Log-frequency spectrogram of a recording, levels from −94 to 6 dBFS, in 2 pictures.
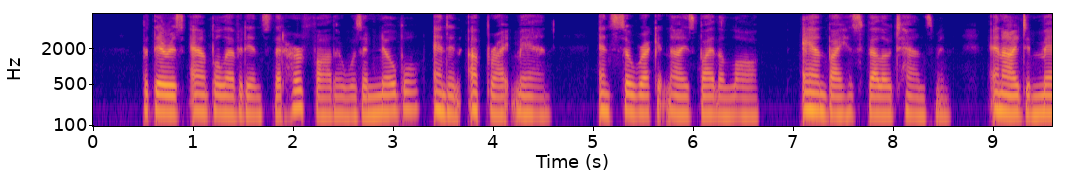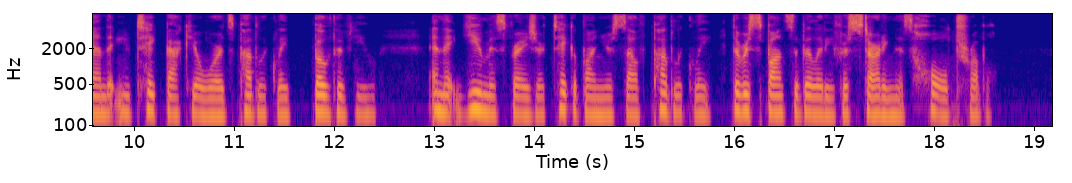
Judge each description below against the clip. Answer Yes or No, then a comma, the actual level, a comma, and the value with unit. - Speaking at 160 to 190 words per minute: Yes, average, 170 wpm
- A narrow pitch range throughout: Yes, narrow, 1.7 semitones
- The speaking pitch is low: No, medium, 155 Hz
